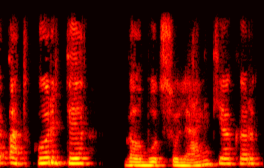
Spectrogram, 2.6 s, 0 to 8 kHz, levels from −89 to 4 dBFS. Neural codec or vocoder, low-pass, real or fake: none; 7.2 kHz; real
